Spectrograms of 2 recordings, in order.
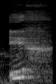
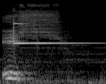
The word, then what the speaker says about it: ich: the sound in a it's not ich it's not ish it's ish I think it's easier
